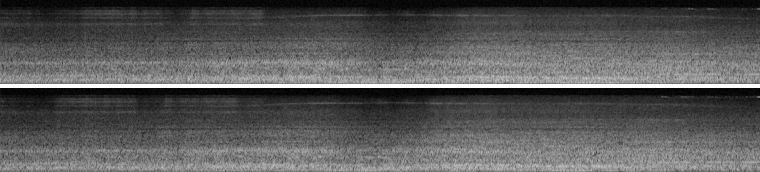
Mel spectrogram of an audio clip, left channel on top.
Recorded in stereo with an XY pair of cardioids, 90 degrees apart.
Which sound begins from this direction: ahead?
A fan, at 0.0 s.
